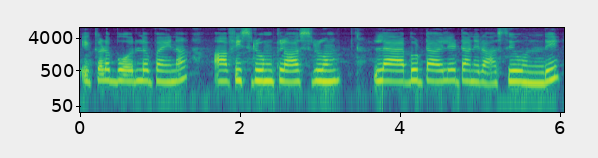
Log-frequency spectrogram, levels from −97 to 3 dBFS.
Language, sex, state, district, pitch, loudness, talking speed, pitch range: Telugu, female, Telangana, Mahabubabad, 255 Hz, -12 LUFS, 120 wpm, 250-265 Hz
